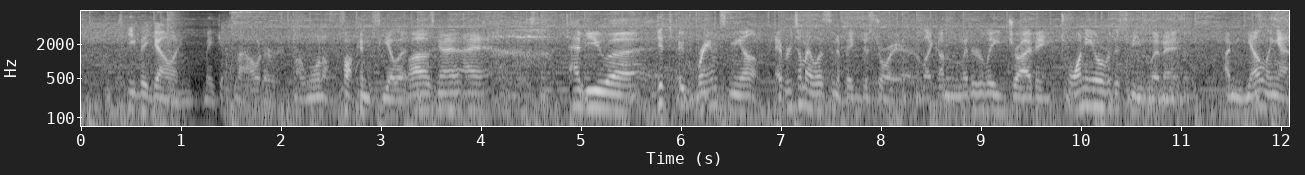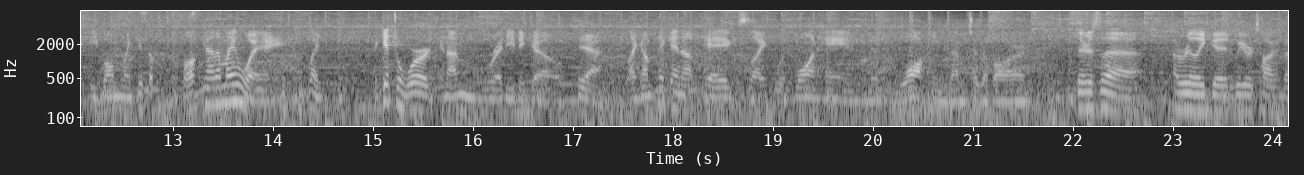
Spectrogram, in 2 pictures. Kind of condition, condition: setting, busy venue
